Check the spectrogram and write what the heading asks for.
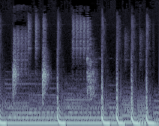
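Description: Instrumental hip hop beat with no rapping: a deep, sustained bass under regular drum hits and hi-hat ticks.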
